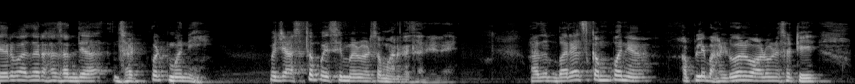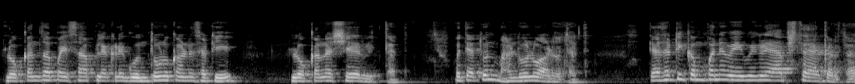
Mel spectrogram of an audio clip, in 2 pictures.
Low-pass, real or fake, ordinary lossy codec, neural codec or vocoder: none; real; none; none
